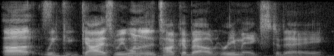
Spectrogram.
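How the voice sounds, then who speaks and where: Man, podcast co-host, casual gaming chat, jokey, rambling, sharp bright tone. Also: mid-range voice, big pitch swings, moderate pace.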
